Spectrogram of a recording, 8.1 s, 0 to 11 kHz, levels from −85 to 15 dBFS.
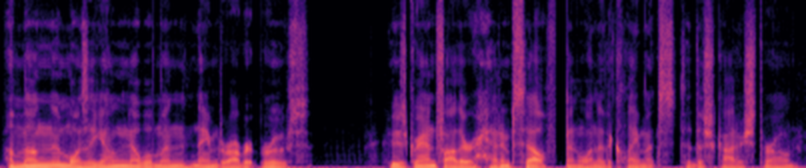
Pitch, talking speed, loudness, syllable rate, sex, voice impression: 100 Hz, 165 wpm, -16 LUFS, 5.1 syllables/s, male, masculine, adult-like, thick, slightly relaxed, soft, slightly muffled, cool, calm, mature, wild, kind, modest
